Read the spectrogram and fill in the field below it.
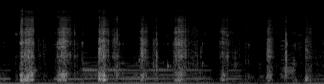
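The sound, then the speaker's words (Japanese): Crisp Jagarico potato snack sticks in yakitori salt flavour being crunched, about eight sharp bursts in a steady chewing rhythm, each a bright crackly burst, with a faint low hum underneath and no talking. “サクサクしてる。”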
